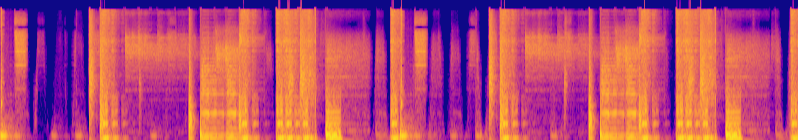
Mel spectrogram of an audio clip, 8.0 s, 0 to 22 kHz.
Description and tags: Massive Loop -18
A four bar electronic loop at 120 bpm created with the Massive ensemble within Reaktor 5 from Native Instruments. A loop with an experimental feel. Normalised and mastered using several plugins within Cubase SX.
electronic, rhythmic, electro, experimental, loop, 120bpm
